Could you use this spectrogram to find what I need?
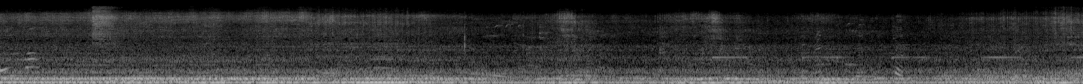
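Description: An excavator's engine drones in the distance.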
